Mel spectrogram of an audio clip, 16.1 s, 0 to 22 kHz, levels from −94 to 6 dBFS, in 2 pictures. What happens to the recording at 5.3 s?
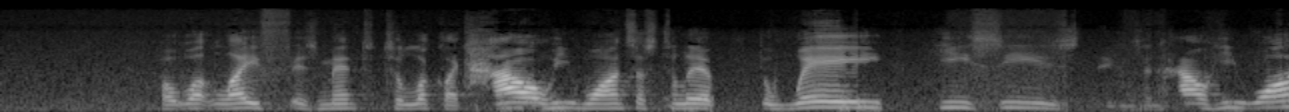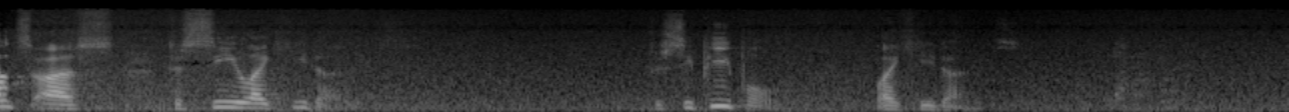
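From 5.27 to 5.39 s, a brief scrap of the other side's voice leaks through, sitting roughly 20 dB below the main speech. The talker's device is likely playing the far end on a loudspeaker, and the echo canceller left part of it in the microphone signal. Unlike room reverberation or the talker's own echo, this is not a delayed copy of the main speech but a separate, second voice bleeding in for about 0.12 s.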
